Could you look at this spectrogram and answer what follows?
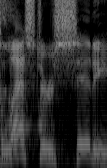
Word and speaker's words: Leicester: So and it's Leicester City.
